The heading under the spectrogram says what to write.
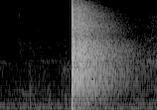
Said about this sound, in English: Hey, should we just clap?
